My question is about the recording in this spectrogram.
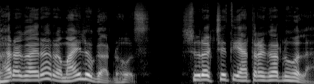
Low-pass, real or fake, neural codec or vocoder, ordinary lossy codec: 19.8 kHz; real; none; none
